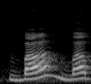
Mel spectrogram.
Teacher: श मूर्धा, क्योंकि जब श बोल रहे हैं तो हमारी जीभ थोड़ा रोस्ट हो जा रहा है, घूम जा रहा है। ब बोलने पे हमारे दोनों होठ आपस में मिल जा रहे हैं, तो ओष्ठ हो।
